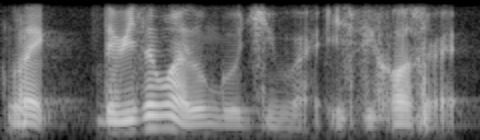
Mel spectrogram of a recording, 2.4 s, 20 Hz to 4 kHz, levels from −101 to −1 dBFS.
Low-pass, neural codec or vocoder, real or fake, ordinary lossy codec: 3.6 kHz; none; real; none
